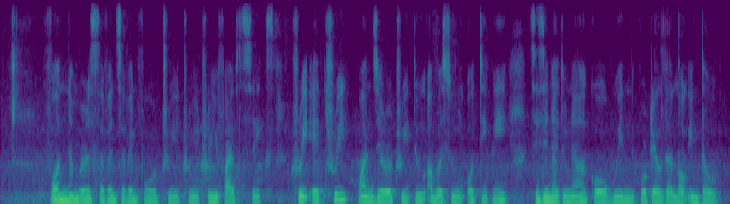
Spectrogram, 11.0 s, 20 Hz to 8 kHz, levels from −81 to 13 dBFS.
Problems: background sounds at intervals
